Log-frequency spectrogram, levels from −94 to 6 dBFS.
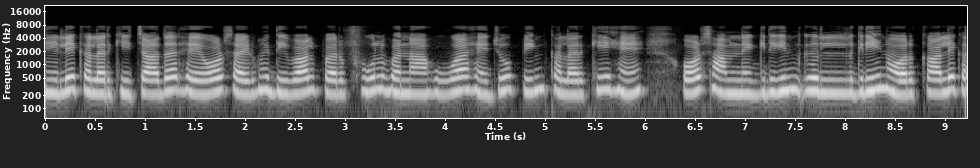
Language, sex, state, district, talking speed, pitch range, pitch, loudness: Hindi, female, Bihar, West Champaran, 175 wpm, 225-260 Hz, 240 Hz, -15 LUFS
